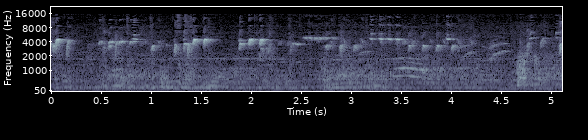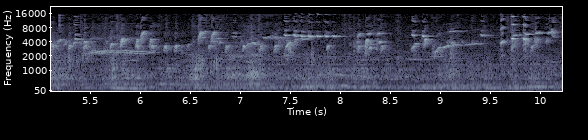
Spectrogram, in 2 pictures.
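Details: A breeding pair of Satinet canaries, male natural/satinet and female satinet, gives lively high twittering with quick chirped notes and brief trills in irregular bursts; a faint low rumble sits underneath.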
